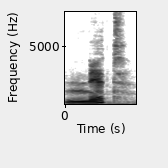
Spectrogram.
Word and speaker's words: knit: And then you have knit, knot, with a silent K, link, gnarled, gnaw, gnash, accounting for the odd spelling.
